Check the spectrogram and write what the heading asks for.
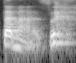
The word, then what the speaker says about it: Tanaz: I met our guest Tanaz and am I pronouncing your name correctly? Uh Tanaz. Tanaz.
